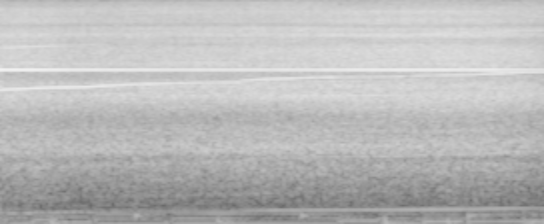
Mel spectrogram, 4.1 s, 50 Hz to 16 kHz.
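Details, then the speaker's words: 1971 Cuda engine being oil-primed with a drill and pressure gauge: drill whines freely with rising pitch, not yet lugging down, as the oil pump hasn't caught prime and loaded up. "Okay, so it hasn't loaded up yet. You'll see it on the gauge when it does."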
